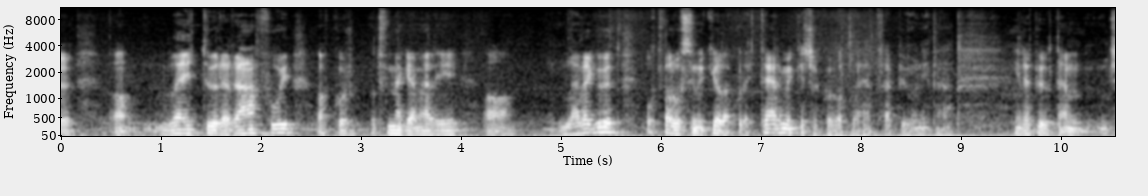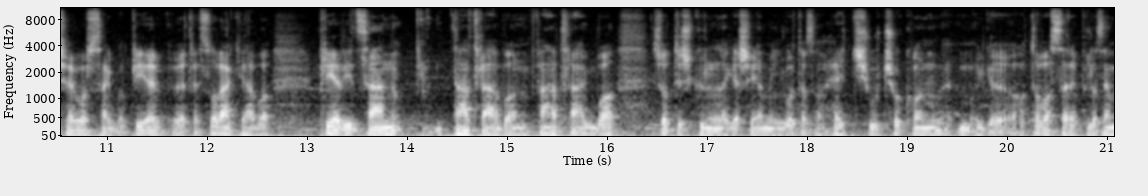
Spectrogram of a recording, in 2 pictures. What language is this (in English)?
Hungarian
